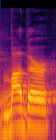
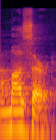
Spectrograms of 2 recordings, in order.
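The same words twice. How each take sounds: First: The th is said with the tongue between the teeth. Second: The th is said the French way, without the tongue between the teeth. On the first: The speaker calls it right. "La langue entre les dents" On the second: The speaker calls it wrong. "Ce n'est pas mother"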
